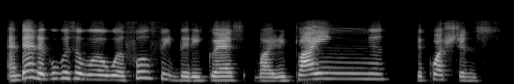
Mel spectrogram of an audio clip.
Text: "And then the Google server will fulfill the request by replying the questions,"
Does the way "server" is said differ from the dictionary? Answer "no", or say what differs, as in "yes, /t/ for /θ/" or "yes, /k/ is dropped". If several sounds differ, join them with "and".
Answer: yes, /w/ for /v/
